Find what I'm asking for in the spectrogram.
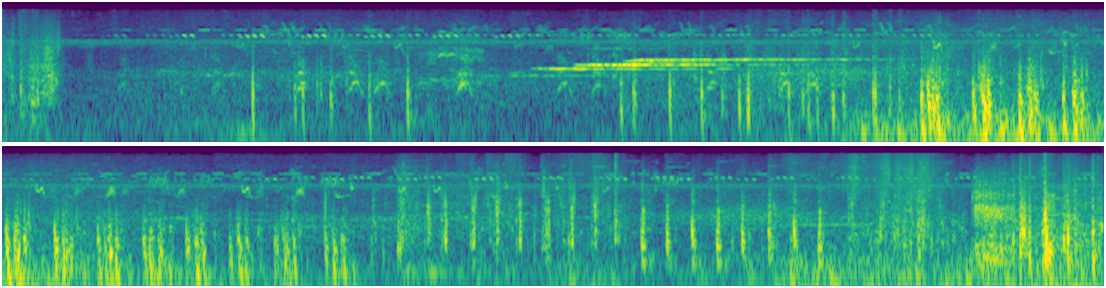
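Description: Horse hooves clip-clop at a steady gallop during a riding race in Red Dead Redemption, rhythmic beats under faint wind and occasional horse sounds, with no talking.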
